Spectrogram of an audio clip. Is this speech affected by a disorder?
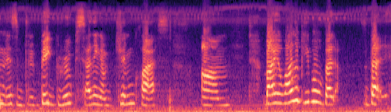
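Yes: cerebral palsy.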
